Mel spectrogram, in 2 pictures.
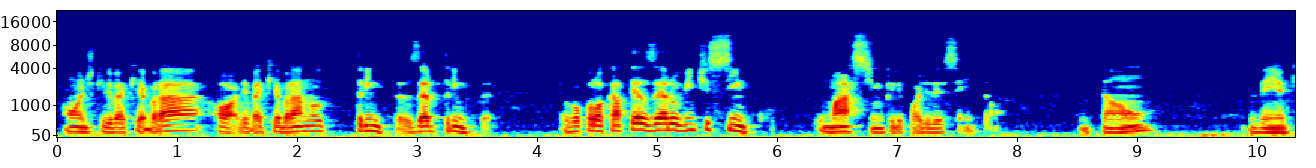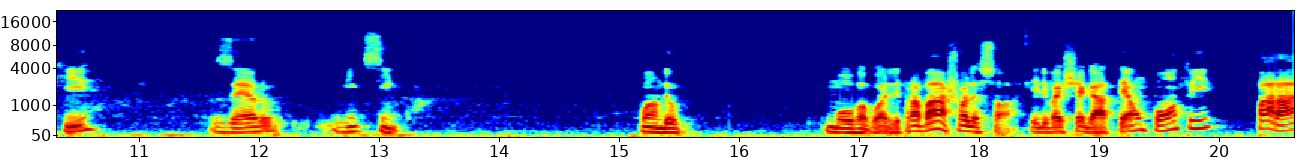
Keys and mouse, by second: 8.1 click, 8.6 click, 10.3 Left, 15.3 g.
